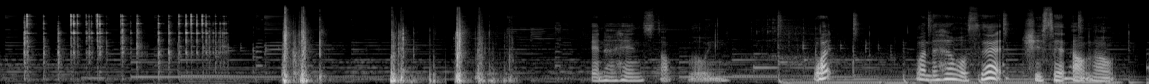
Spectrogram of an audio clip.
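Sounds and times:
books, pencils and chair dropping onto surface: 0.6 - 3.3, 3.9 - 5.3
speech: 5.9 - 7.4, 8.1 - 8.5, 9.2 - 11.2.

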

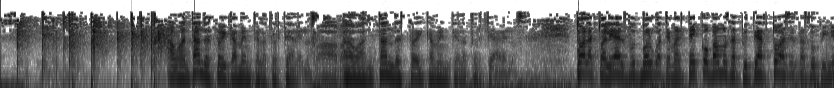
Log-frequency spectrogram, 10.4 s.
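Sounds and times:
clapping: 0.2 - 2.1
speech: 2.1 - 10.4.

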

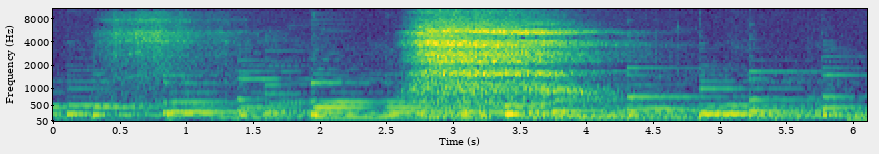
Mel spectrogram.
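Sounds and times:
steady sustained music tones: 0.0 - 6.0
deep slow breaths during a guided breathing exercise: 0.3 - 1.7, 2.6 - 4.5.

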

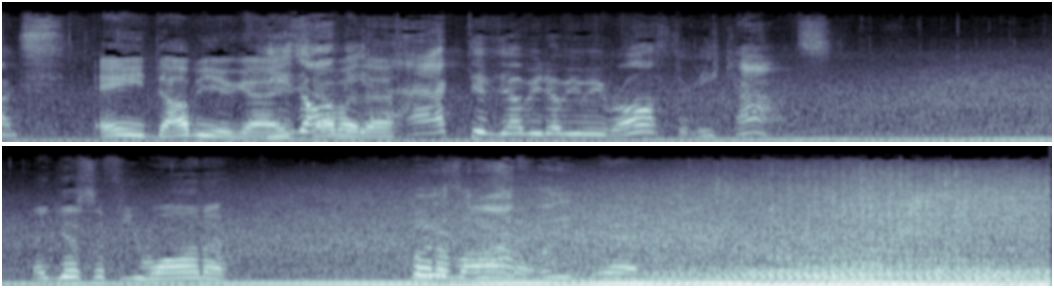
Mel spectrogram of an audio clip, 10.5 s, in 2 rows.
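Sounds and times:
speech: 0.0 - 4.2, 5.4 - 6.6, 7.3 - 8.7
car driving past: 2.0 - 10.4.

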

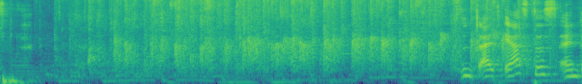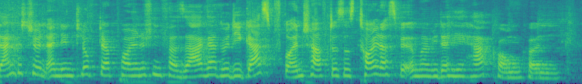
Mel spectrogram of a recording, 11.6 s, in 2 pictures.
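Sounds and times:
audience applause: 0.4 - 5.4
speech: 4.6 - 11.6.

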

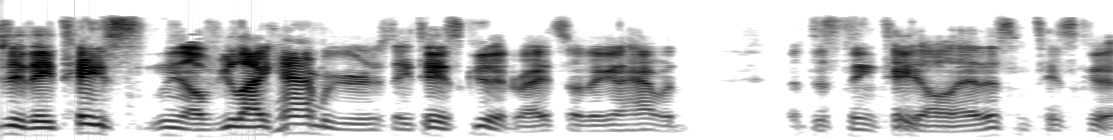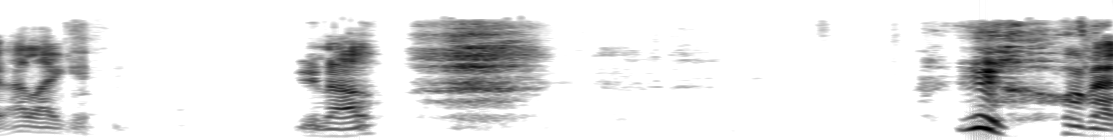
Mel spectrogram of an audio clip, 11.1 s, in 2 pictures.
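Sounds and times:
speech: 0.0 - 6.3, 7.0 - 8.1, 10.4 - 11.1
person yawning: 7.7 - 8.3, 10.4 - 11.0.

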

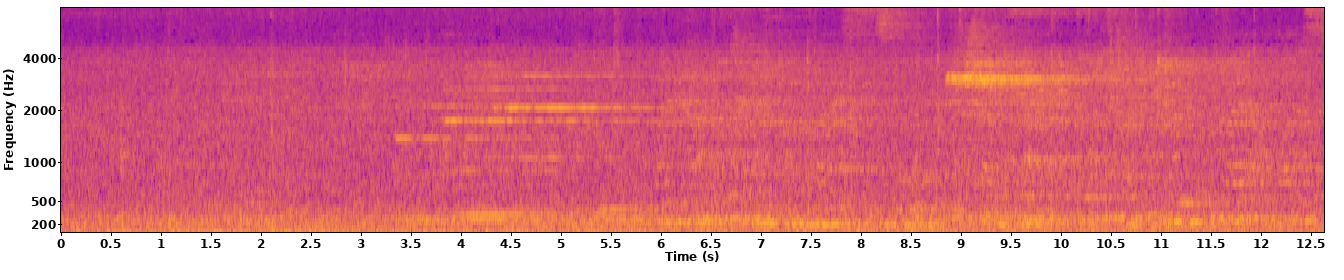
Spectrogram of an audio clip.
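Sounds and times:
trains rumbling at Cologne Central Station: 0.0 - 12.6
crowd noise at Cologne Central Station: 3.4 - 12.6.

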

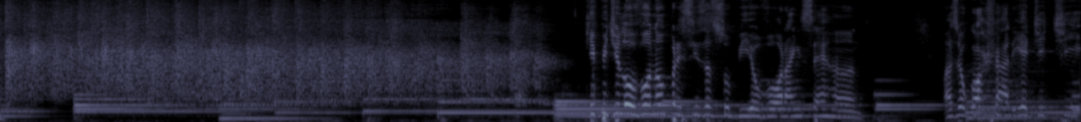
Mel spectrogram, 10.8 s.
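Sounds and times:
audience applauding: 0.0 - 5.7
sustained keyboard chords: 0.0 - 10.8
speech: 5.9 - 8.8, 9.5 - 10.8.

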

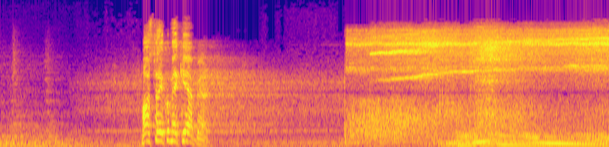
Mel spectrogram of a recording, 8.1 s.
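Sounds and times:
rising whine: 0.9 - 8.1
speech: 1.9 - 2.9
V8 car engine revving: 4.0 - 8.1.

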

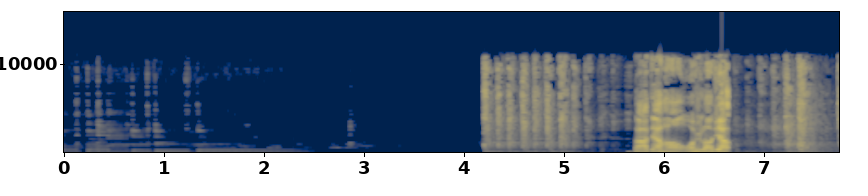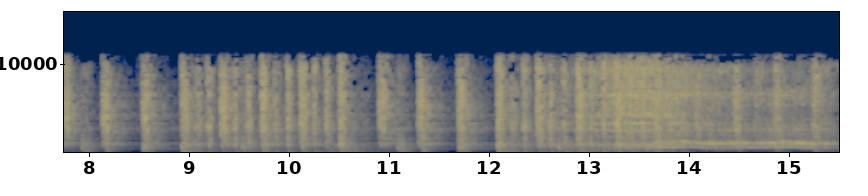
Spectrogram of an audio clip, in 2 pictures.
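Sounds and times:
speech: 5.7 - 6.8
theme song with punchy rhythmic beats: 7.2 - 15.4.

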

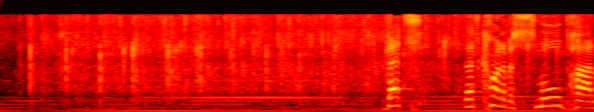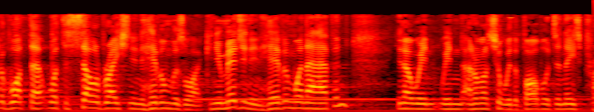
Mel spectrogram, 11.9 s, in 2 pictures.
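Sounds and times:
audience applause: 0.0 - 6.2
speech: 3.8 - 11.8.

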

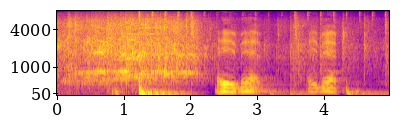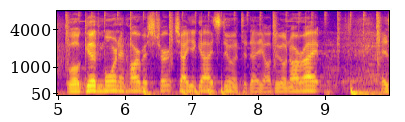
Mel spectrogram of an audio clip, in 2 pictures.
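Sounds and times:
church congregation clapping to welcome the youth pastor: 0.0 - 5.5
speech: 2.4 - 9.2.

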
